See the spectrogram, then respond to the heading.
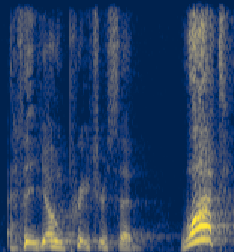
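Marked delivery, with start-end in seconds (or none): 1.5-1.9 high, loud startled "What?"; incredulous outburst. Retold or imitated. Young preacher thrown by Jim's question, incredulous. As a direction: burst out in disbelief.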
